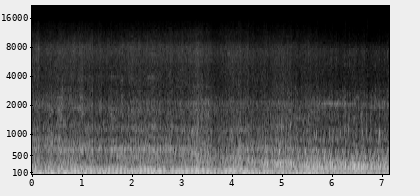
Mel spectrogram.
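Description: Mid-engined V8 supercar idling steadily at the exhaust.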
